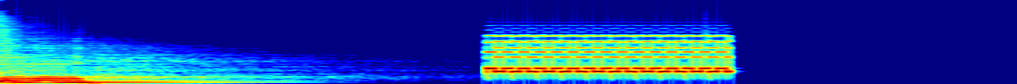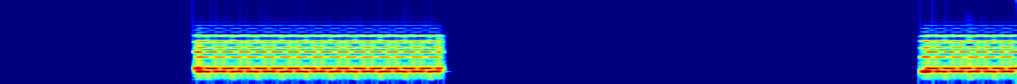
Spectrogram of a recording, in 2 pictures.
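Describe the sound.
Telephone ringing for a call: a steady electronic ring repeats in long, even bursts with silent gaps, two full rings and the start of a third, after a low rumbling sound fades out at the start.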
